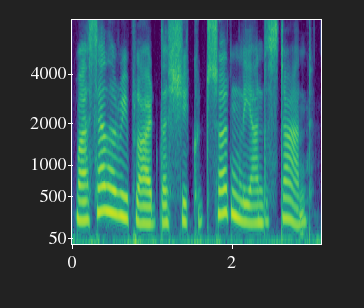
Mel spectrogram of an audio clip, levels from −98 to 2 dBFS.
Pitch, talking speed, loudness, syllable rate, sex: 230 Hz, 135 wpm, -14 LUFS, 4.9 syllables/s, female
